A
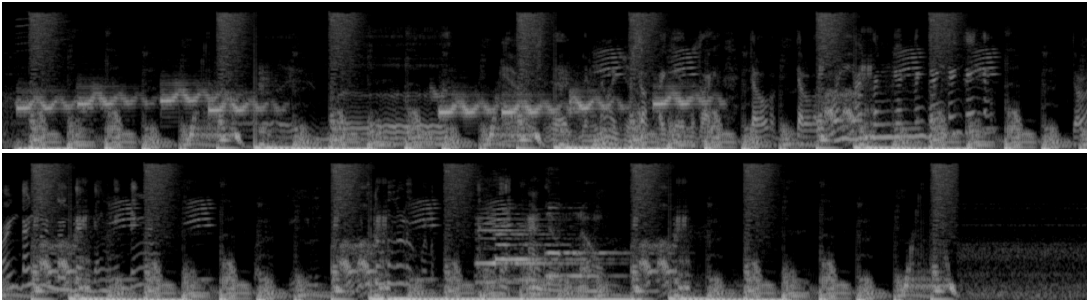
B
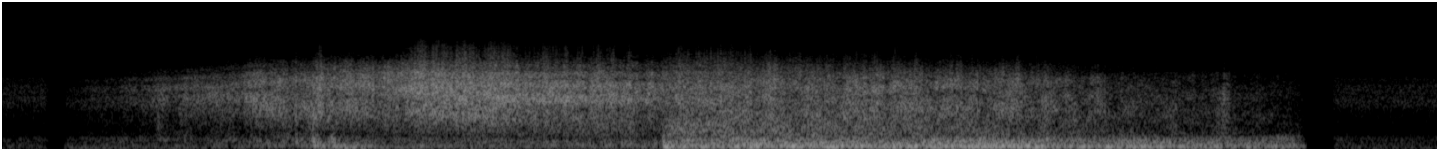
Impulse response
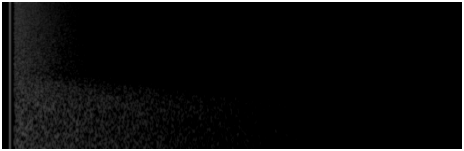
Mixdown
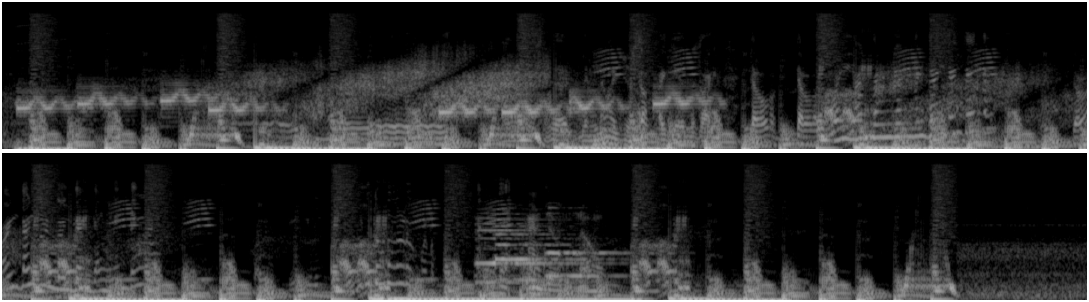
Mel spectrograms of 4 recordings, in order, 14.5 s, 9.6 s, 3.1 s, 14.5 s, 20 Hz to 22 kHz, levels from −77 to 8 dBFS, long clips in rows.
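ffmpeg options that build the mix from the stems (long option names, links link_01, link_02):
-filter_complex "[0:a]aemphasis=mode=reproduction:type=75fm,volume=1dB[link_01];[1:a]asplit=2[link_02][link_03];[link_03]afreqshift=1.2[link_04];[link_02][link_04]amix=inputs=2:normalize=1,volume=-4dB,asplit=3[link_05][link_06][link_07];[link_05]atrim=end=3.66,asetpts=PTS-STARTPTS,afade=type=out:start_time=3.656:duration=0.004:curve=hsin[link_08];[link_06]atrim=start=3.66:end=5.82,asetpts=PTS-STARTPTS,volume=0[link_09];[link_07]atrim=start=5.82,asetpts=PTS-STARTPTS,afade=type=in:duration=0.004:curve=hsin[link_10];[link_08][link_09][link_10]concat=n=3:v=0:a=1[link_11];[link_01][link_11]amix=inputs=2:normalize=0,highshelf=frequency=8300:gain=5"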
